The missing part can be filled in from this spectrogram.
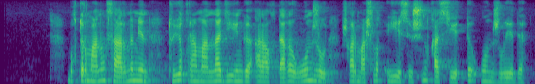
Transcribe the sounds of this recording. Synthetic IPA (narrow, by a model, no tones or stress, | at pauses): bʊqt̪əɾmɑnəɴsɑɾənəme̞nt̪ʰʊjəqrɑmɑnənɑd̪e̞jɪŋɡʲɪʔɑɾɑlˠəq̚t̪ɑʁəwo̞nʒəlˠʃəʁɑɾmɑʃəlˠəqɪje̞sɪʏʃɪɴqʰɑsije̞t̪ːɪwo̞nʒəlˠe̞d̪ɪ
